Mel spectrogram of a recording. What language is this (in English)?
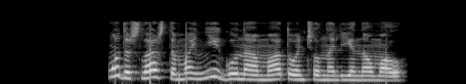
Mari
